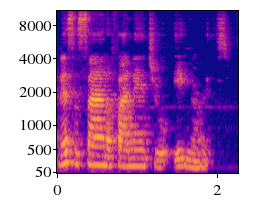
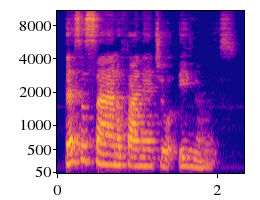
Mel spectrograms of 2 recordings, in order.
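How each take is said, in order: First: It is said in the speaker's normal voice. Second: It is said in a put-on imitation voice.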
